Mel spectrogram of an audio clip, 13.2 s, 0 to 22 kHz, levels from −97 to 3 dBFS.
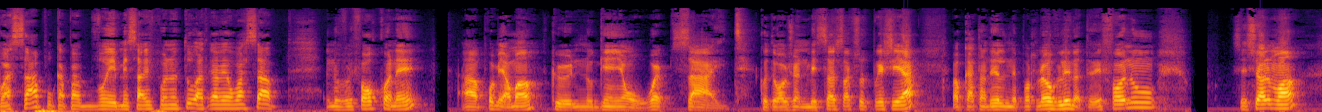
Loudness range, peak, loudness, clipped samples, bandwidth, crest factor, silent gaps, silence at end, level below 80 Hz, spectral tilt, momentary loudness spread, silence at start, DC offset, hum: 2 LU; 0 dBFS; -16 LUFS; under 0.1%; 16 kHz; 16 dB; 11.99-12.07 s; 0.2 s; -34 dBFS; -5 dB/octave; 12 LU; 0 s; under 0.1%; none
